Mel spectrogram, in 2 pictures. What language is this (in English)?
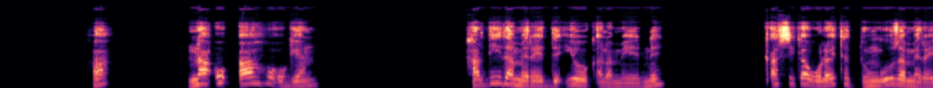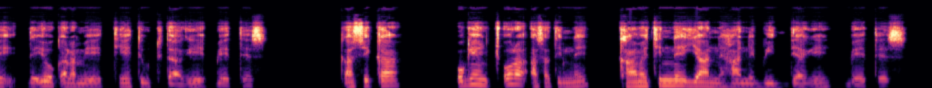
Wolaytta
